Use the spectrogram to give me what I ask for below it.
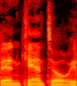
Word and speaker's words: Van Canto: V-A-N-C-A-N-T-O. – Van Canto, yeah.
